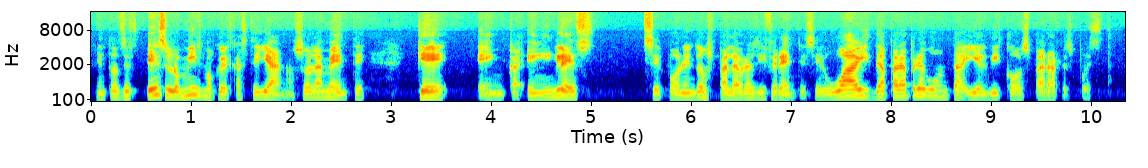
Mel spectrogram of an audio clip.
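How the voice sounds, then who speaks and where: A woman's voice: low voice, normal speed, dry recording. A woman English teacher explaining grammar to her students, patiently repeating each example and often checking that they have understood. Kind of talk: online class explanation.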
